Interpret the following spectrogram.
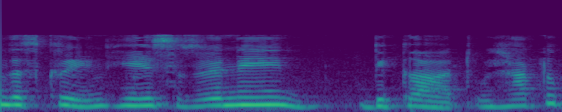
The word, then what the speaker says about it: Descartes: plane if you observe here his name rene descartes the last word c-a-r-t-e-s but still it's pronounced to be asked rene descartes so from this itself is taken to be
